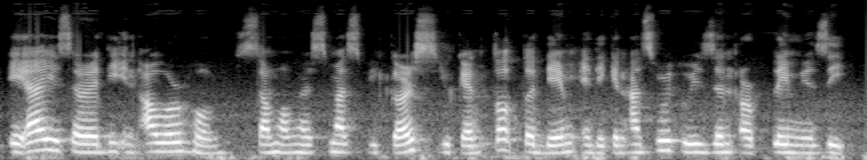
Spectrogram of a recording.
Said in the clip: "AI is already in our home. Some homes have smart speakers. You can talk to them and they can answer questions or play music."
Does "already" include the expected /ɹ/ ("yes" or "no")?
yes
